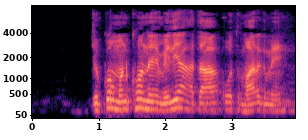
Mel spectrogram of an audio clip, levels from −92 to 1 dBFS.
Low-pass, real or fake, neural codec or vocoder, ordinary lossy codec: 7.2 kHz; real; none; AAC, 32 kbps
